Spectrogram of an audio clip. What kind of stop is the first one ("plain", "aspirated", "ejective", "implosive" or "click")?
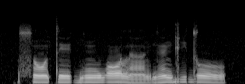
plain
